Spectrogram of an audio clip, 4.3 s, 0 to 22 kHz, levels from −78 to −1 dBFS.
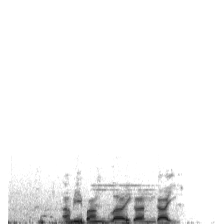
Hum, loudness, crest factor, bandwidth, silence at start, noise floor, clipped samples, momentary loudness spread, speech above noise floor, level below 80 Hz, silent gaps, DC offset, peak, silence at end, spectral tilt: none; -15 LUFS; 14 dB; 5.2 kHz; 0.15 s; -65 dBFS; under 0.1%; 15 LU; 51 dB; -50 dBFS; none; under 0.1%; -2 dBFS; 0.85 s; -10.5 dB/octave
